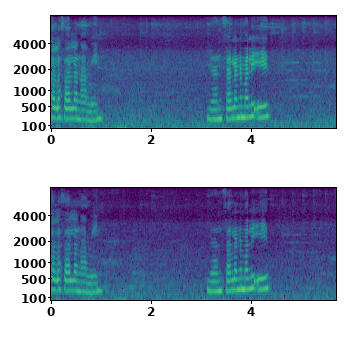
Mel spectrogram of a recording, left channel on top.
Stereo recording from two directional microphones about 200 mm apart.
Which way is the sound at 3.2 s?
15° right (ahead or behind).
